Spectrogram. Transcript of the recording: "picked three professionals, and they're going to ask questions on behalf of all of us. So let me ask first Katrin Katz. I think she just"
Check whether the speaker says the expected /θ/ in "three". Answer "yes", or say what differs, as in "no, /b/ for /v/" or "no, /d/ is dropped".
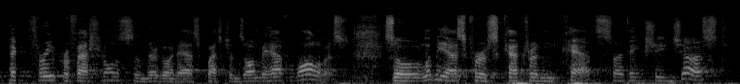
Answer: yes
